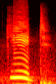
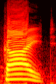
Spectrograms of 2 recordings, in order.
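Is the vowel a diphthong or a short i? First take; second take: short i; diphthong. First: The vowel is a short i sound. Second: The vowel is a gliding ai sound. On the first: The speaker calls it wrong. "না" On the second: The speaker calls it right. "আইটা আয়ের মতো উচ্চারণ হচ্ছে"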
